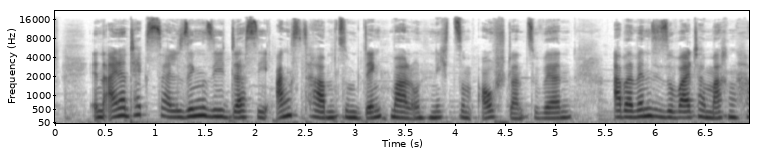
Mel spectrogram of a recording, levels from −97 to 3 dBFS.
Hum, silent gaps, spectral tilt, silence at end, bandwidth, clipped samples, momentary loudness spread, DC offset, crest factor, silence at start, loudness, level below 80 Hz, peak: none; none; -4 dB/octave; 0 s; 17.5 kHz; under 0.1%; 8 LU; under 0.1%; 16 dB; 0.35 s; -18 LUFS; -48 dBFS; -2 dBFS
